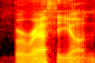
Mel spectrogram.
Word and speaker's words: Baratheon: So this talks about two bad kings, Jeffrey and Robert Baratheon. Mm-hmm. Is that how you pronounce that? – Yep.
